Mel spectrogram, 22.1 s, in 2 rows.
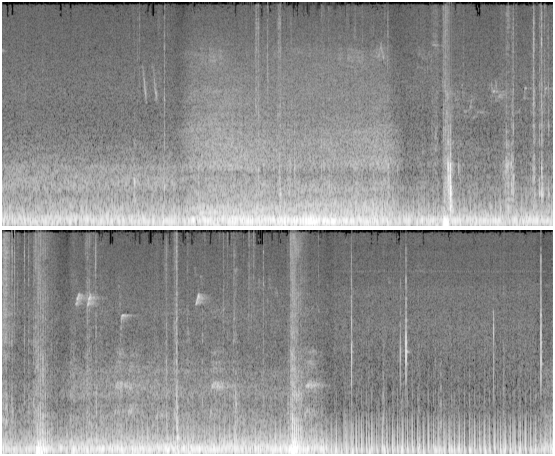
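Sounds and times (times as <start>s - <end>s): steady low rumble: 0.0s - 10.6s, 11.3s - 22.0s
small birds chirping: 2.1s - 22.0s
sharp clicks: 17.9s - 19.9s.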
